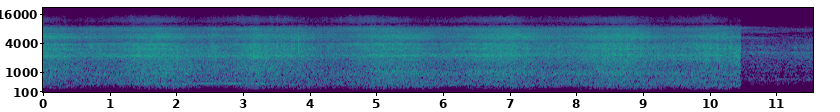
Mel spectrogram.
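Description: A train pulls away along a platform with a rising electric whine.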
